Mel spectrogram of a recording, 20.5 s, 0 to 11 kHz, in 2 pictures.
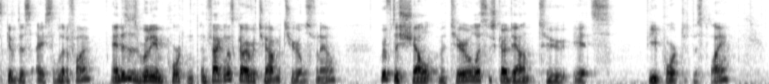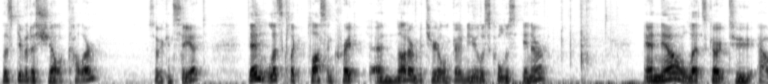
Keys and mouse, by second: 1.3 z, 2.3 z, 4.2-6.6 middle drag, 6.6-9.7 drag, 9.7-14.2 middle drag, 14.2-20.5 drag, 17.6 n.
